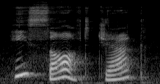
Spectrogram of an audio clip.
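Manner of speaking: put-on high, bright excited girl; high excited kid sister; Annie's voice. A narrator's reading. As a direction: lift it up into an eager little girl.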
